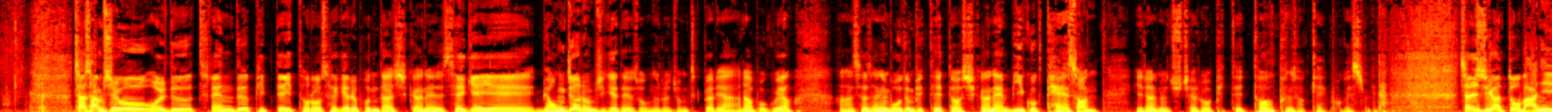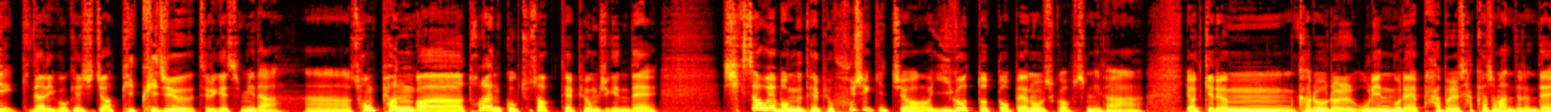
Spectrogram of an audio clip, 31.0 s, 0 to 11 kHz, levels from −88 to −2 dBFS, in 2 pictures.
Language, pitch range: Korean, 90-135 Hz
